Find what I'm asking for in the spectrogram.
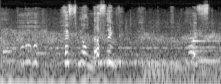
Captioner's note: whimpers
